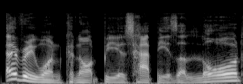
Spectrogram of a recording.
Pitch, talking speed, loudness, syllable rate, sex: 120 Hz, 220 wpm, -19 LUFS, 5.9 syllables/s, male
